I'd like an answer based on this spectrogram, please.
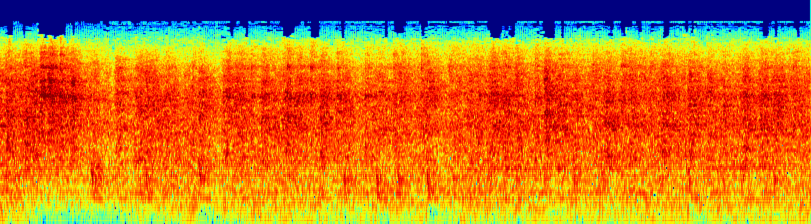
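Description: Sawmill log conveyor and machinery running: a continuous clatter of chains and steel under a steady low motor hum as a large log rides the deck.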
